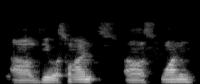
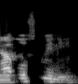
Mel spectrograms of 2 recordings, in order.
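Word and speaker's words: Dabo Swinney: Debo Swanee. I think I say his name right. I'll be messing up people's names. Sweeney. Sweeney. Sorry, Sweeney. Debo Sweeney. Dabo Sweeney.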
